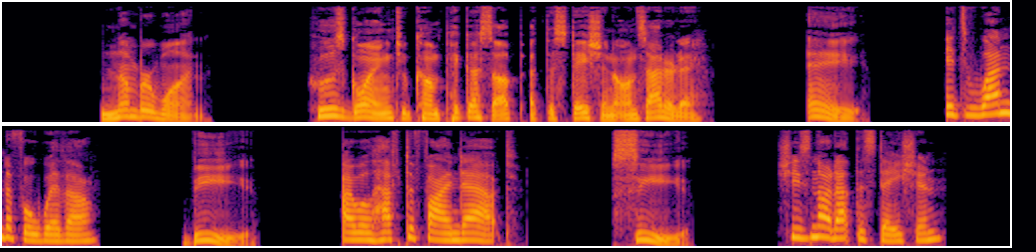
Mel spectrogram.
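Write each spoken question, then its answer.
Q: Who's going to come pick us up at the station on Saturday?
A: B: I will have to find out.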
